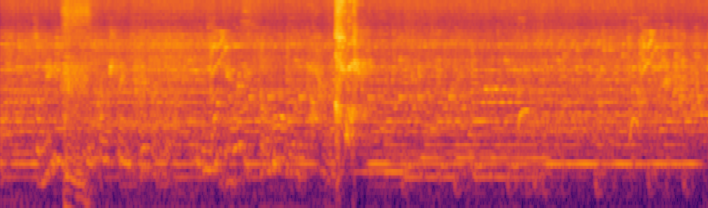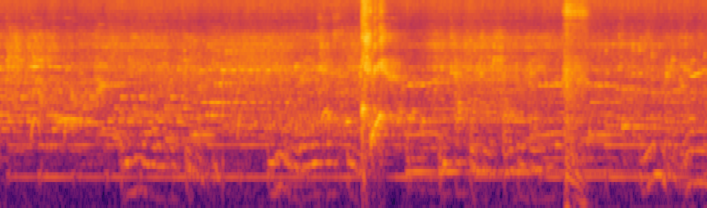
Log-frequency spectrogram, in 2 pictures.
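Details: Four abrupt, isolated single coughs breaking through steady television talk and music; coughing tics.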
